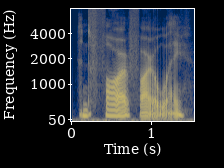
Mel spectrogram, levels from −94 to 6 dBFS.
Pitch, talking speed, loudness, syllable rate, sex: 160 Hz, 155 wpm, -19 LUFS, 3.9 syllables/s, female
